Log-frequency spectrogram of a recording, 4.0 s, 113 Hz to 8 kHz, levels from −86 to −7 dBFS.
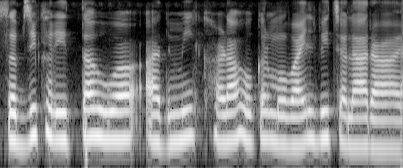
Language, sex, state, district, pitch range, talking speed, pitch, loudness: Hindi, female, Uttarakhand, Uttarkashi, 215-240 Hz, 165 wpm, 230 Hz, -16 LUFS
